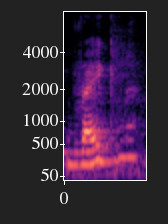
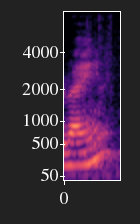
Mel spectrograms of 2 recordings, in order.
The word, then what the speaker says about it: reign: In rain, the g is silent. We don't say regn, we say rain.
